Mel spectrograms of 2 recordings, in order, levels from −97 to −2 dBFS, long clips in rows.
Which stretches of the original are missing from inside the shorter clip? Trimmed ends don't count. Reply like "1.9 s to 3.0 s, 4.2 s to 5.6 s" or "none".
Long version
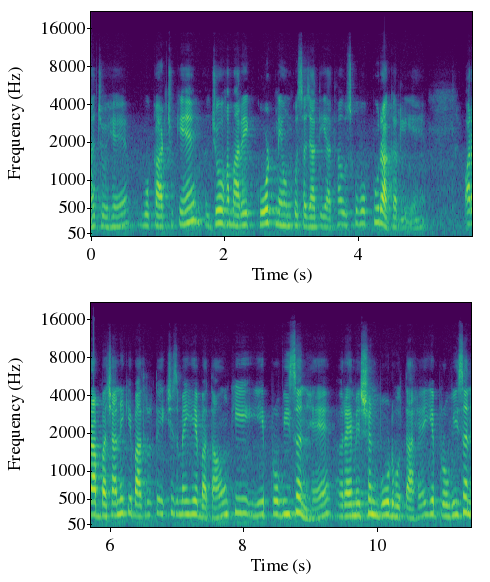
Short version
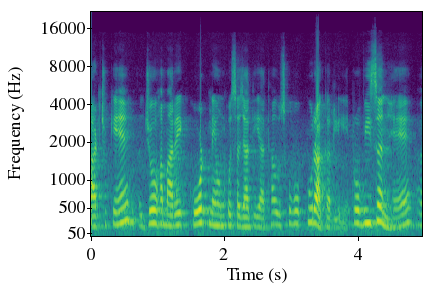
4.9 s to 8.4 s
